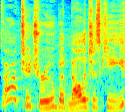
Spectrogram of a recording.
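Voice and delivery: high-pitched, fidgety clerk voice; high voice, on the edge of an awkward laugh; fidgety secretary. Acted. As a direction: play a nervous secretary brushing off concern. Secretary character, nervously chipper.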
